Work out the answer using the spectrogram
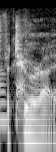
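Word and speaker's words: Furuta: I think I had the R in the wrong spot of her name. It's Futura, I think.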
